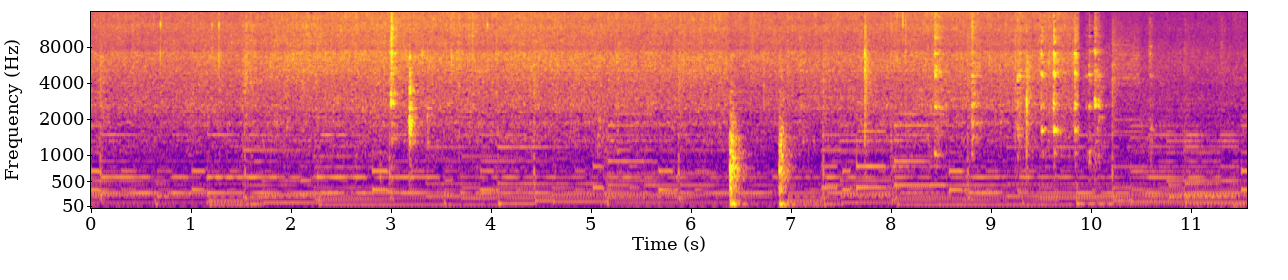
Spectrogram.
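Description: Stir-fry of cabbage, carrots and chicken sizzling steadily in a steel wok, with small clinks of stirring. Two sharp knocks about six and a half seconds in are the loudest sounds.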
